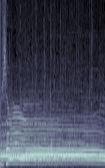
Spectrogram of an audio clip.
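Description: A crowd that had stayed waiting to offer congratulations cheers, a loud, sustained high-pitched shout of joy that holds steady for under two seconds before dipping slightly at the end.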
